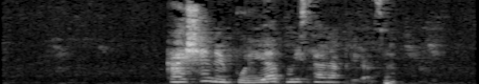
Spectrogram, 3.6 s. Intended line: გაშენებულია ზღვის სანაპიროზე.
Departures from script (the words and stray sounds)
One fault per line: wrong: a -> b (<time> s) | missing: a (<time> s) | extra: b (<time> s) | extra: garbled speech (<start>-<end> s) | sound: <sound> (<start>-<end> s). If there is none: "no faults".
no faults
